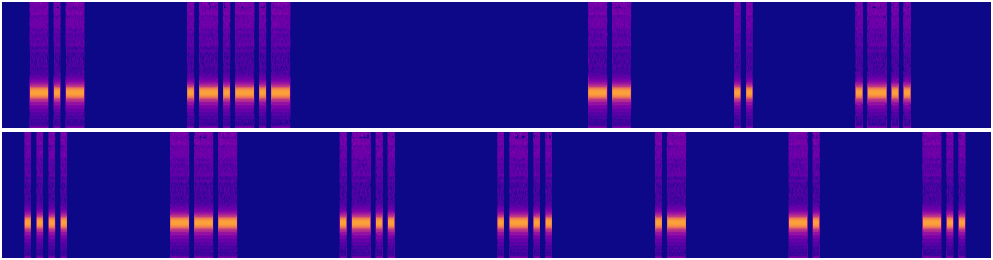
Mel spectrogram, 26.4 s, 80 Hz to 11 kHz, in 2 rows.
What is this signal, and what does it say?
Morse code, heard as a keyed tone, about 15 wpm, spaced as for 5 wpm, 1000 Hz. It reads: K. MILHOLLAND
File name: qotdfiles / 5wpm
